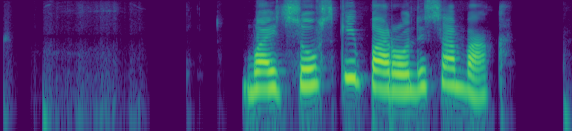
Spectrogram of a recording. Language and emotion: Russian, neutral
